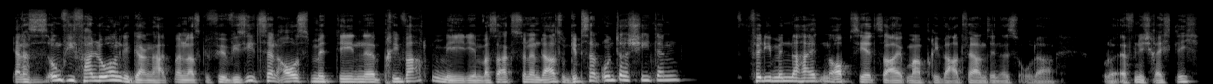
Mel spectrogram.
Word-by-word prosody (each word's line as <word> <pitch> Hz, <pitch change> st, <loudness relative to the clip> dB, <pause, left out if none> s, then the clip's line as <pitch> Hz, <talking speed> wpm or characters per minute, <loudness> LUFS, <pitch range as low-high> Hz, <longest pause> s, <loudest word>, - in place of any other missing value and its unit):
Ja, 115 Hz, -, +2 dB
das 115 Hz, -3 st, 0 dB
ist 110 Hz, -, -6 dB
irgendwie 195 Hz, 0 st, +3 dB
verloren 175 Hz, +2 st, +4 dB
gegangen, 95 Hz, -3 st, +1 dB
hat 95 Hz, -1 st, -3 dB
man 110 Hz, -2 st, 0 dB
das 100 Hz, 0 st, -1 dB
Gefühl. 105 Hz, 0 st, -3 dB
Wie 110 Hz, -, 0 dB
sieht's 175 Hz, +10 st, -2 dB
denn 165 Hz, -2 st, +2 dB
aus 140 Hz, 0 st, +2 dB
mit 130 Hz, -1 st, 0 dB
den, 125 Hz, -1 st, +2 dB
äh, 120 Hz, 0 st, +4 dB
privaten 145 Hz, -, -2 dB
Medien? 95 Hz, -3 st, 0 dB
Was 95 Hz, +1 st, 0 dB
sagst 115 Hz, +1 st, -2 dB
du -, -, 0 dB
denn 110 Hz, -2 st, +1 dB
da 105 Hz, +5 st, +4 dB
so? 115 Hz, -, -6 dB
Gibt 130 Hz, +5 st, -1 dB
es -, -, -3 dB
da 180 Hz, -, +1 dB
'n -, -, -8 dB
Unterschied 195 Hz, 0 st, +1 dB
denn 200 Hz, 0 st, -1 dB, 0.5 s
f 330 Hz, -, -24 dB
für 170 Hz, -, +2 dB
die 170 Hz, +1 st, +1 dB
Minderheiten, 155 Hz, -1 st, +1 dB
ob's 120 Hz, +1 st, 0 dB
jetzt, 110 Hz, -3 st, 0 dB
sage 90 Hz, 0 st, +2 dB
ich -, -, -10 dB
mal, 85 Hz, -2 st, -1 dB
Privatfernsehen 80 Hz, +1 st, -4 dB
ist 80 Hz, 0 st, -9 dB
oder 70 Hz, -2 st, -10 dB, 0.5 s
oder -, -, -7 dB
öffentlich -, -, -3 dB
rechtlich? 125 Hz, +8 st, -4 dB
125 Hz, 225 wpm, -23 LUFS, 100-165 Hz, 0.5 s, verloren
